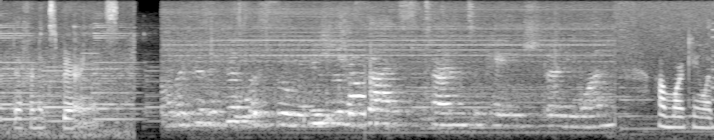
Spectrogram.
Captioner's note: students talking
